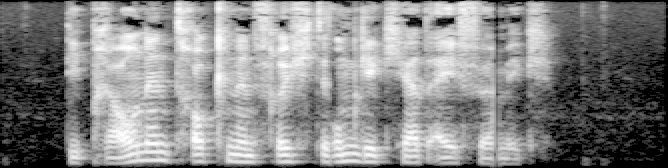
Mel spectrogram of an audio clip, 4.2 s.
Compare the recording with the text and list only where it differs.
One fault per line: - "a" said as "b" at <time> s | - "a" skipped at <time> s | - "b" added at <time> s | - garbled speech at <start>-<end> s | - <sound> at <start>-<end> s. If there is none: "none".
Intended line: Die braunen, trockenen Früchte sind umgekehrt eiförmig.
- "sind" skipped at 2.1 s
- dropout at 3.1-3.1 s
